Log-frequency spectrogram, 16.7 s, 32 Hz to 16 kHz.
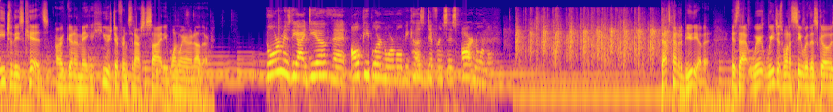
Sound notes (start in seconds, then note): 10.1 claps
